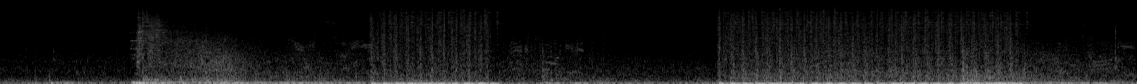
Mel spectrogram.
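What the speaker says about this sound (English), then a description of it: "I'm about to show off some power of the 50 cal right here." A .50 cal machine gun in War Thunder fires in long sustained bursts of rapid rounds, loud and close, with quieter rumbling gameplay noise between the bursts.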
